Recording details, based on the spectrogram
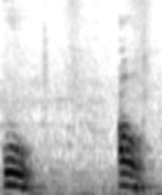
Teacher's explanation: गले का और होंठ का दोनों का प्रयोग हो रहा है, जिसमें कि ओ आ जाता है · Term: कंठोष्ठ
